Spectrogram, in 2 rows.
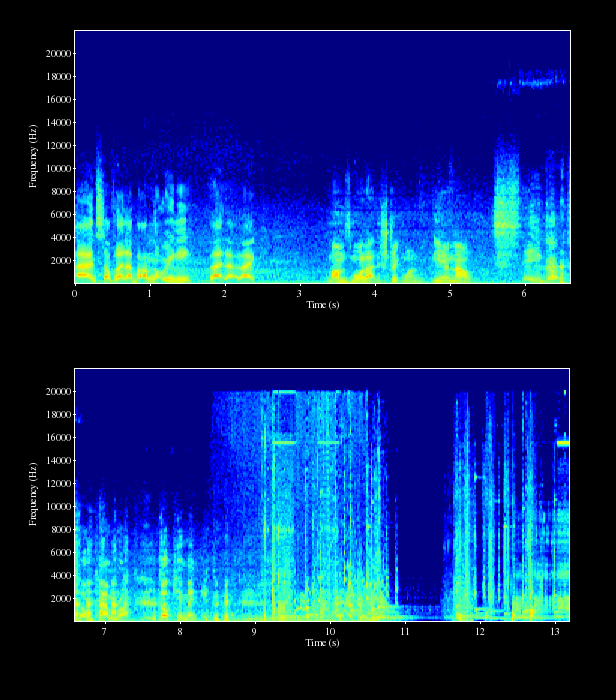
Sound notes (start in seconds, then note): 6.2 laughs; 10.4 gentle music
